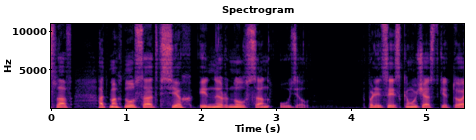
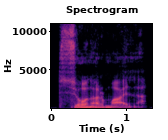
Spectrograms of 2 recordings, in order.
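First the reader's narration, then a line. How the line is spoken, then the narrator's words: Hoarse, weak voice. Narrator (Russian): Сиплым от слабости голосом ответил за капитана Вадим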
